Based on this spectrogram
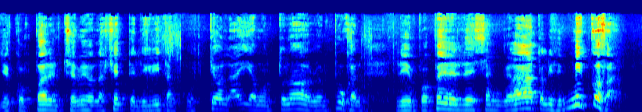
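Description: This man talks at a very fast pace. His voice is fairly high-pitched and somewhat breathy. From Chile, northern nitrate pampas. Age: 70s. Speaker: neighborhood association leader. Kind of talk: interview. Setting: neighborhood association office.

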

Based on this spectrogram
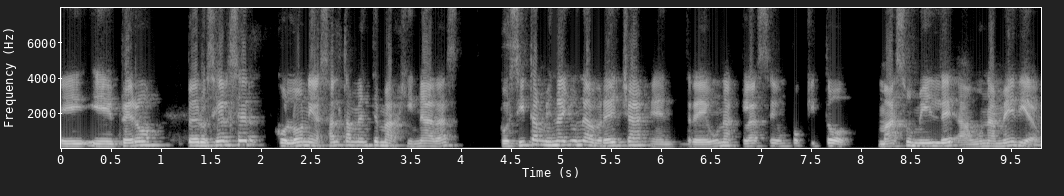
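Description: A man's high-pitched voice with lively intonation at a fairly slow pace. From Mexico, San Luis Potosí. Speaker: podcast guest. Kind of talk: casual chat.

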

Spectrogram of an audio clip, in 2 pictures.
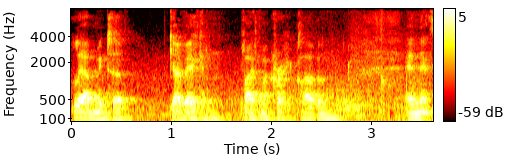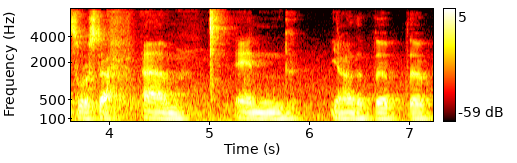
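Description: A man with a New Zealand accent, fairly low pitch, monotone, flat intonation and a fairly quick pace, with audible room echo and noticeable background noise. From New Zealand, Palmerston North. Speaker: lawyer. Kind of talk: casual interview.

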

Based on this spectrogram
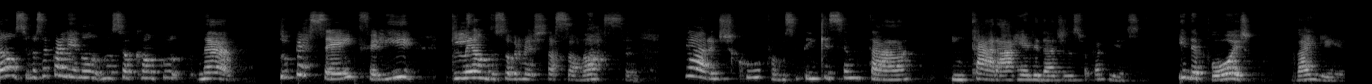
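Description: Her high pitch swings very widely as a woman speaks at a fairly slow pace. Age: 40s. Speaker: meditation teacher. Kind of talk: casual chat. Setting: live stream. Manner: talkative.

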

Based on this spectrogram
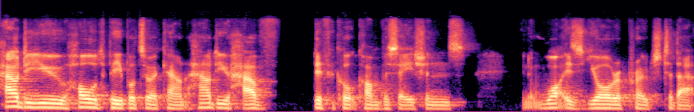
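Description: Heard on a very clean recording with a silent background, a plain, everyday voice moves at a moderate pace with fairly even intonation. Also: man, fairly low pitch for a man. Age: 30s. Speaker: podcast host. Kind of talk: interview.

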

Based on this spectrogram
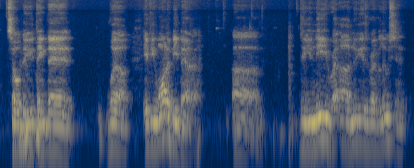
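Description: A man talks at a fairly slow pace with a Southern US accent. His speech has long, frequent pauses. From US South. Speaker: podcast host. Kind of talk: casual chat. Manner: laughing often.

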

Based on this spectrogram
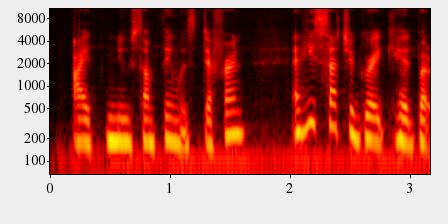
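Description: A woman with a fairly low pitch and ordinary pitch variation speaks in a somewhat breathy voice. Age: 50s. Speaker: bike shop owner and former social worker. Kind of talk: interview.

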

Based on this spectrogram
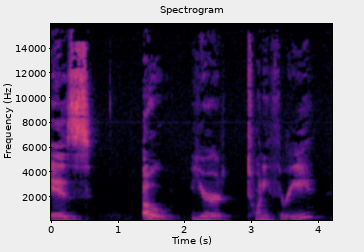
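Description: Ordinary pitch variation with audible room echo. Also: woman. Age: 20s. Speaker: reality show contestant. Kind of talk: interview.

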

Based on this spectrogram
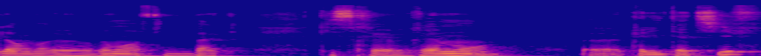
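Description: A medium-pitched man, dark and mellow in tone and somewhat breathy, at a moderate pace amid audible room echo. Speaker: business school student. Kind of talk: solo podcast monologue. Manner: hesitant, many fillers and repetitions.

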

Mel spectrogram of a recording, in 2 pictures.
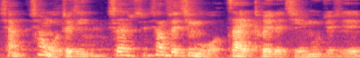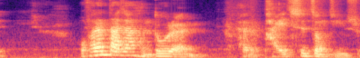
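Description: Audible room echo surrounds a man who speaks at a moderate pace and a medium pitch, with very wide pitch swings and big swings in loudness. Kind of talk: casual chat. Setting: live podcast with band guests.

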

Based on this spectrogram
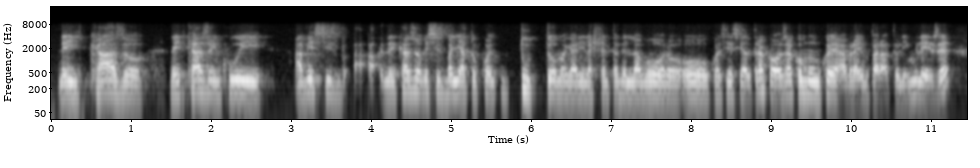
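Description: In a normal speaking voice, a man talks at a fairly slow pace with a fairly high pitch and fairly even intonation. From northern Italy, Padua. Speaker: youtuber on personal finance. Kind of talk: interview.

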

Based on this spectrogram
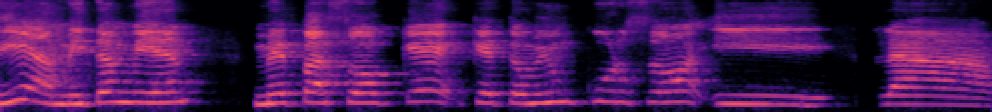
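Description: Raising and projecting her high voice, a woman speaks with ordinary pitch variation. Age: 20s. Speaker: podcast co-host, theatre student. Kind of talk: casual chat; reading aloud. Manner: halting, many fillers.

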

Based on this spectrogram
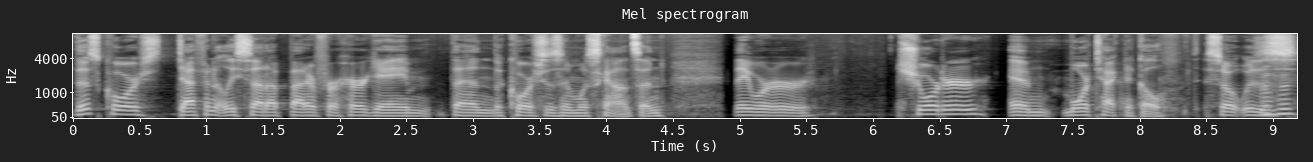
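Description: In an unremarkable speaking voice, a man of medium pitch with an American accent talks at a moderate pace with ordinary pitch variation and very even loudness, on a very clean recording with a silent background. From Chicago area. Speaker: podcast co-host. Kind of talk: casual chat.

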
